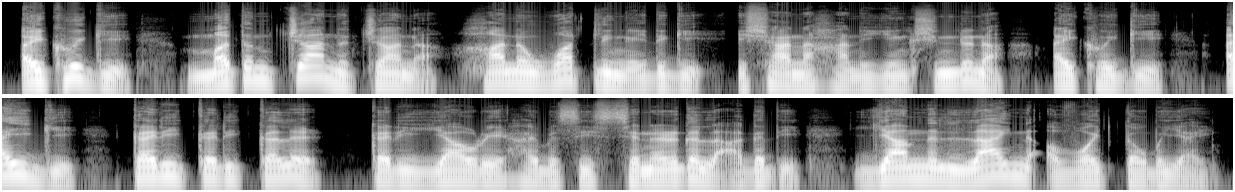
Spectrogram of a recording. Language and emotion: Manipuri, neutral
